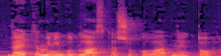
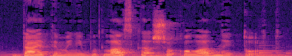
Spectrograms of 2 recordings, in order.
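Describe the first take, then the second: First: It is said at normal speed. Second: It is said slowly.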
